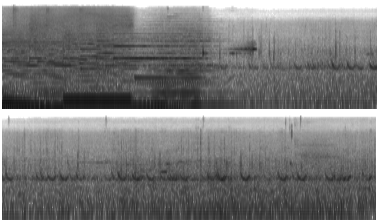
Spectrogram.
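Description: Ice skates gliding over thin, singing ice on a fen: steady scraping hiss with scattered high pings and eerie whale-like ringing tones, after a brief burst of tonal music at the start.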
